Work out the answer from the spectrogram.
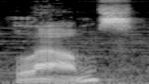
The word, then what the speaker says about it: lambs: The little lambs, यहाँ पर हम B प्रोनाउंस नहीं करेंगे, ठीक है, ये B यहाँ पर साइलेंट है.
